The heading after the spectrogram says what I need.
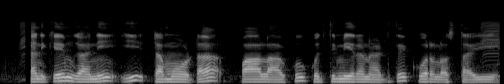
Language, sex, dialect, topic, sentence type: Telugu, male, Southern, agriculture, statement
